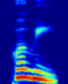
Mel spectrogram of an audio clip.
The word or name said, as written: ಪೂವು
